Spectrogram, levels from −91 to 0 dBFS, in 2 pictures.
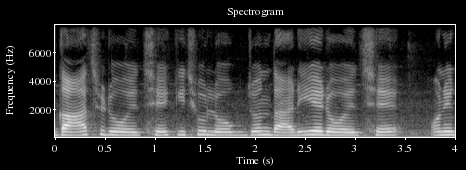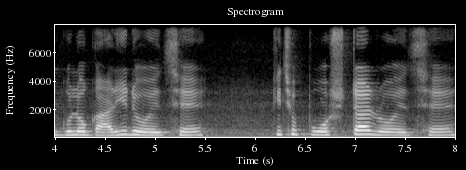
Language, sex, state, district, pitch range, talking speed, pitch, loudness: Bengali, female, West Bengal, Malda, 220-245 Hz, 95 wpm, 230 Hz, -19 LUFS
